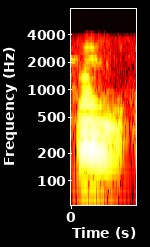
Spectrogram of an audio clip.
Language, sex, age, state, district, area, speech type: Tamil, male, 45-60, Tamil Nadu, Dharmapuri, rural, conversation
